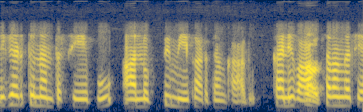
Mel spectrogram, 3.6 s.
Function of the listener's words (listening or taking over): listening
